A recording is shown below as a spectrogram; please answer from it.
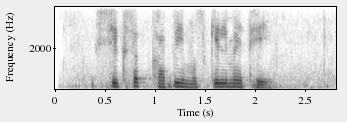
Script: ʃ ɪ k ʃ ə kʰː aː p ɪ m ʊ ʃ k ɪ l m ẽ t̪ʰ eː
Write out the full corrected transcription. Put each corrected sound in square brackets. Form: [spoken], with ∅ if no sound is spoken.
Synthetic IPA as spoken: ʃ ɪ k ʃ ə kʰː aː p [i] m ʊ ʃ k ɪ l m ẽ t̪ʰ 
